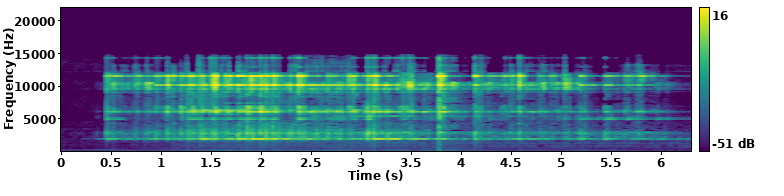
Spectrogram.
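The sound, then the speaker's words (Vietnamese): A bell rings during a ghost-wedding ceremony, a bright sustained high chime that starts after a brief pause and holds steady with a shimmering tone. A single sharp click cuts in near the end, with no voices. “Tiếng chuông thứ nhất bắt đầu ngân lên.”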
